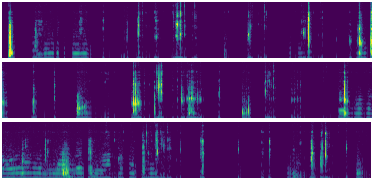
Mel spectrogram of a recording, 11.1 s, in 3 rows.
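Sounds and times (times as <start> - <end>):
crisp chewing crunches: 5.0 - 6.4.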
